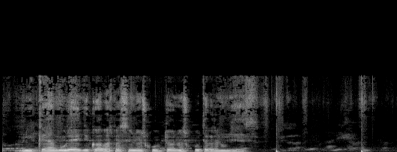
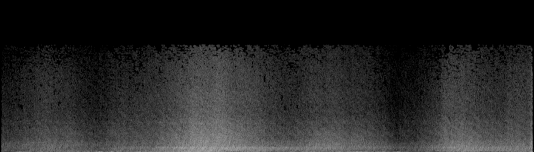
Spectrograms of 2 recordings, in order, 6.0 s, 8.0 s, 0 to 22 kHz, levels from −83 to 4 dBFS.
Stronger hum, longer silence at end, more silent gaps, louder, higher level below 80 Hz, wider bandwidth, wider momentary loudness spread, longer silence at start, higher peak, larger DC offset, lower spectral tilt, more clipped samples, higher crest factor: neither; first, 0.45 s vs 0 s; neither; first, -21 LUFS vs -31 LUFS; about the same, -44 dBFS vs -46 dBFS; second, 11.5 kHz vs 16 kHz; about the same, 17 LU vs 19 LU; about the same, 0.05 s vs 0 s; first, -6 dBFS vs -12 dBFS; neither; first, -6 dB/octave vs -3.5 dB/octave; neither; about the same, 16 dB vs 20 dB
